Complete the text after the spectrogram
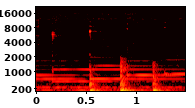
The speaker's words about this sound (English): Can I knock on the box?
